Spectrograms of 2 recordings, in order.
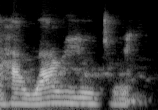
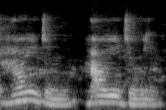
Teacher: Na fala, você pode até cortar esse are aqui e dizer how you doing. E não pronunciar how are you doing, tá?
